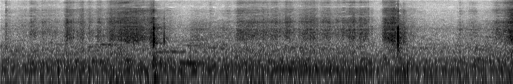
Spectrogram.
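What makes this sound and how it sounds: A black-handled knife cuts down and scrapes through a round, solid block of compressed baking soda, dyed orange and white, resting on a white tray surrounded by crumbled powder. Soft, steady scraping and rubbing is broken by sharp, bright, crunchy crumbling snaps that die away almost at once.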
